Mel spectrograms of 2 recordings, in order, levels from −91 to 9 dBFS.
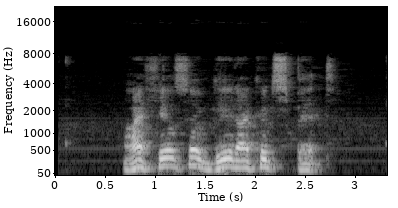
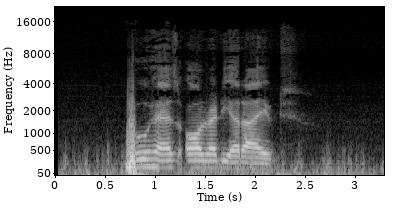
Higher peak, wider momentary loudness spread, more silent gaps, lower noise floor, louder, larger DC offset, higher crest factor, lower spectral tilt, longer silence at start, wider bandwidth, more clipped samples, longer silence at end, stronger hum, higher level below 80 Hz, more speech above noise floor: about the same, -2 dBFS vs 0 dBFS; first, 12 LU vs 5 LU; neither; first, -60 dBFS vs -36 dBFS; about the same, -16 LUFS vs -16 LUFS; neither; about the same, 16 dB vs 18 dB; second, -6.5 dB/octave vs -8.5 dB/octave; first, 0.7 s vs 0.05 s; second, 8.4 kHz vs 12.5 kHz; neither; first, 0.55 s vs 0.15 s; neither; second, -52 dBFS vs -32 dBFS; first, 44 dB vs 20 dB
